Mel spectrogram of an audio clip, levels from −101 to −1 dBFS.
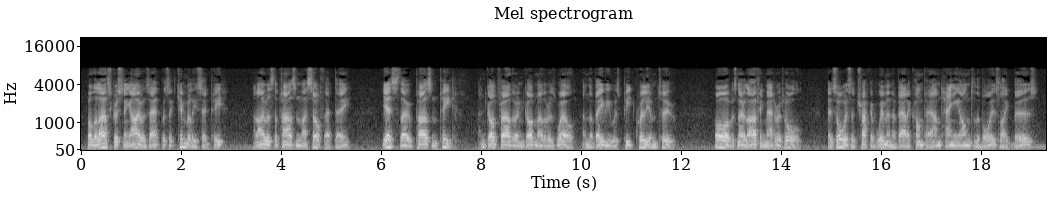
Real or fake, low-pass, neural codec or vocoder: real; 7.2 kHz; none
